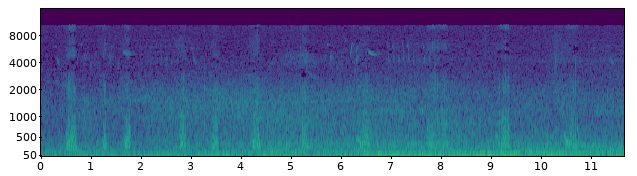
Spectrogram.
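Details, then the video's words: Pet rabbit Loopy, born with cerebellum damage, snoring loudly while asleep in the sun: short breathy snorts repeat roughly every half second over a steady low rumble. "Rabbit Snoring In The Sun"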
